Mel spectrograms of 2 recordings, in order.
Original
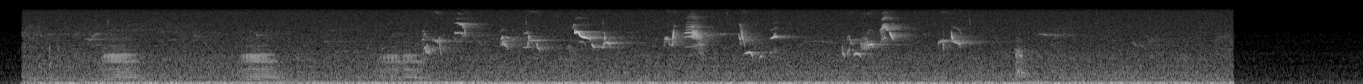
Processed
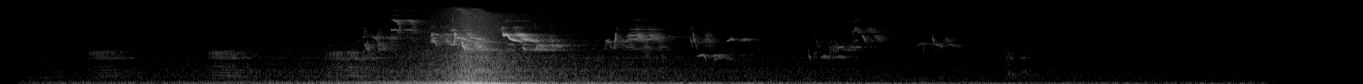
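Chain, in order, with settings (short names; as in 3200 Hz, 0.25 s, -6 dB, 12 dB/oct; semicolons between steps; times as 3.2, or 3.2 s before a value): Doppler pass-by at 4.68, 48 m/s, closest 3.5 m; digital reverb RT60 0.4 s, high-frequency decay 0.6×, pre-delay 0.1 s, DRR 2 dB; gain +3.5 dB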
